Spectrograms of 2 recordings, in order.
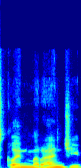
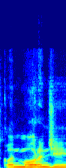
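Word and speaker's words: Glenmorangie: they talk about to assist pronunciation because if Glen Morangi is orangy that stops you saying it's Glen Morani because it's never about angie and it's always about orangey so it's Glen Morangi is the proper pronunciation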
